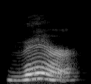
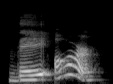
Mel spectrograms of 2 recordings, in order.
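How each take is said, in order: First: The words merge into one short syllable. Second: Two separate full words are said.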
